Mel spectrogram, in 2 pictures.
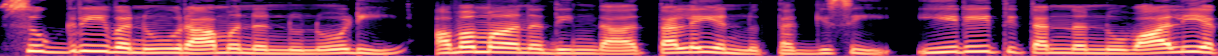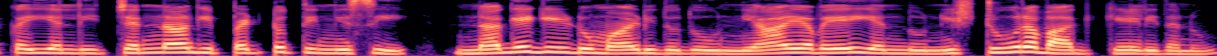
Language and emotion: Kannada, neutral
